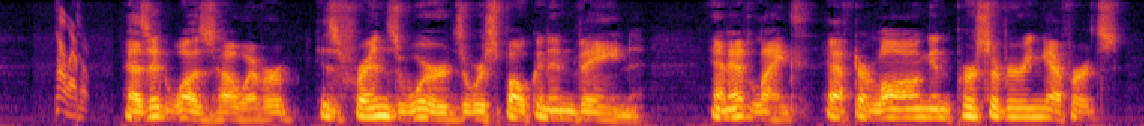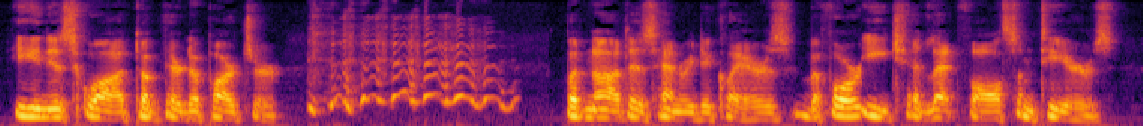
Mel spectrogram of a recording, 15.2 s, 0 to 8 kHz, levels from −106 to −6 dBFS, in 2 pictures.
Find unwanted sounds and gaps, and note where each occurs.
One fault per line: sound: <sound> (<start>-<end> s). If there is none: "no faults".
sound: chirp (0.4-0.6 s)
sound: laugh (9.7-11.1 s)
